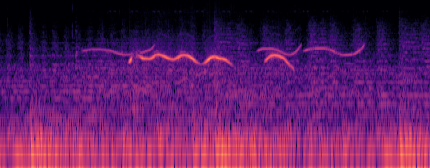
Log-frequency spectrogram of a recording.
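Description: A person whistling in several short, wavy, warbling phrases that slide up and down in pitch, over a low rumble of wind on the microphone.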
